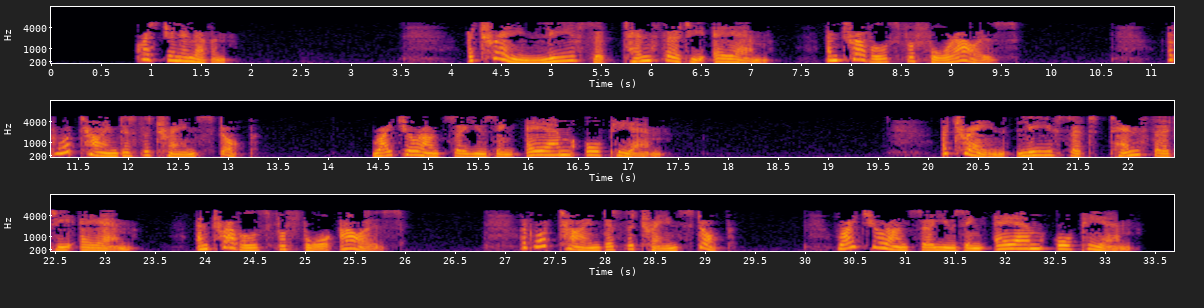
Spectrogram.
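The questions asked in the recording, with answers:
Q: At what time does the train stop?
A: 2:30 p.m.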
